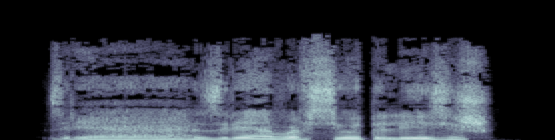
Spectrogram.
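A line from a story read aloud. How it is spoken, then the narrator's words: Grumbling demon. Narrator (Russian): бурчал бес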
